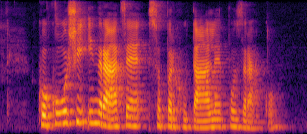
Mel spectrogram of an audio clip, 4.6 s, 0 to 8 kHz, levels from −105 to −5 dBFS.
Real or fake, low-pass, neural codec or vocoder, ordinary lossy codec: real; none; none; none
